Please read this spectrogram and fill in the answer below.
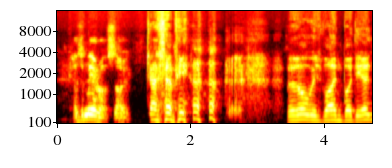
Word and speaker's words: Casemiro: Cameroso. Casemiro, sorry. Casemiro.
